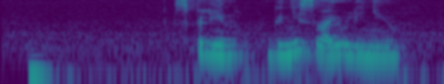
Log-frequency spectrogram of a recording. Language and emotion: Russian, neutral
